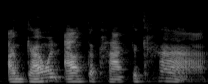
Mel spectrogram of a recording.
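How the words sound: It is said in a Cockney accent.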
